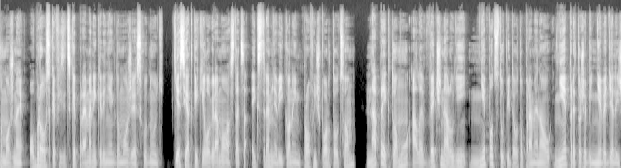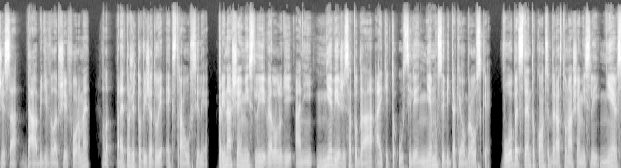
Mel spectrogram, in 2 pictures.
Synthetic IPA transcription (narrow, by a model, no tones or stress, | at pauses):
uːmɔʒnɛːɔbɾɔʊskɛːfizit͡skɛːpɾɛmɛnikɛd̪iɲɪɛɡd̪ɔmʊɔʒɛsxud̪nuːɟ | ɟɛsɪat̪kikilɔɡɾamɔʊast̪acsaɛkst̪ɾɛːmɲɛʋiːkɔnːiːmpɾɔfiʃpɔɾt̪ɔʊt͡sɔm | napɾɪɛkt̪ɔmuʔalɛʋɛt͡ʃinaluɟiːɲɛpɔt̪st̪uːpit̪ɔʊt̪ɔpɾɛmɛnɔʊɲɪɛpɾɛt̪ɔʒɛbiɲɛʋɛɟɛliʒɛsa̰d̪aːbiɟvlɛpʃɪɛjfɔɾmɛ | ʔa̰lɛpɾɛt̪ɔʒɛt̪ɔʋiʒad̪ujɛʔɛkst̪ɾauːsilɪɛ̰ | pɾinaʃɛjmisliʋɛʎaluɟiːʔaɲiɲɛʋɪɛʒɛsat̪ɔd̪aːʔa̰jkɛc̚t̪ɔʔuːsilɪɛɲɛmusiːbic̚t̪akɛːɔbɾɔʊskɛ̰ː | ʋʊɔbɛt͡st̪ɛnt̪ɔkɔnt͡sɛbd̪ɾast̪unaʃɛjmisliɲɪɛjɛs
